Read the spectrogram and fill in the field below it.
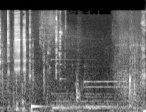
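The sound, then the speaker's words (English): Wet liquid sounds, with gurgling, squishy splashes and a rising tone like water being poured or gulped down, continuing for a few seconds with no talking. “Have some water.”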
